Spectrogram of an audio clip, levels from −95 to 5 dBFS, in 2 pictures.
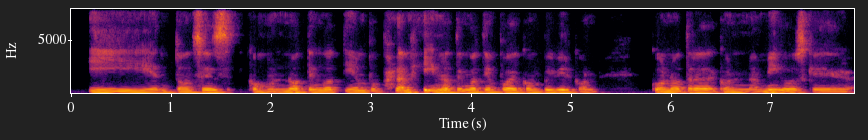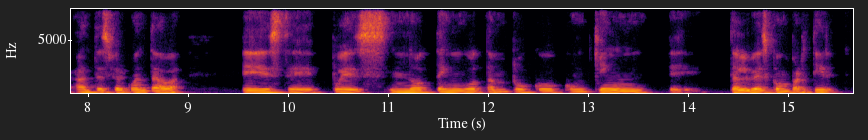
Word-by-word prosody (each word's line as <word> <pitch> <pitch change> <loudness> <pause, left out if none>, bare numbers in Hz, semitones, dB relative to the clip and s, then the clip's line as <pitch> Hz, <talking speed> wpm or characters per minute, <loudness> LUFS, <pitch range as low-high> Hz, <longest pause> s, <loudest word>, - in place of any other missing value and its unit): Y 110 -5 +2
entonces, 110 +4 +1
como 100 -3 -3
no 115 +4 +1
tengo 135 +2 0
tiempo 135 +1 -3
para 145 -1 0
mí 120 - -3
y 165 - +3
no 110 -2 +4
tengo 120 +2 +2
tiempo 125 0 +2
de 115 - +4
convivir 120 0 +2
con 95 -4 -8 0.5
con 105 +1 +2
otra 115 +1 +2
con 100 -3 -2
amigos 110 +2 +1
que 90 -2 -3
antes 105 +2 -2
frecuentaba, 125 0 0 0.6
este, 105 -2 0
pues 95 -2 +1
no 105 0 +1
tengo 110 +1 0
tampoco 100 +3 -5
con 90 -3 -6
quién, 110 +1 0 0.2
eh, 185 - -12 0.3
tal 115 -1 +3
vez 110 0 +3
compartir, 115 +3 -3
110 Hz, 125 wpm, -23 LUFS, 105-120 Hz, 0.6 s, no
